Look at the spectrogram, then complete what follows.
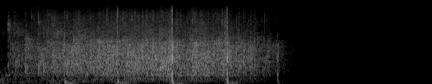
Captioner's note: applause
